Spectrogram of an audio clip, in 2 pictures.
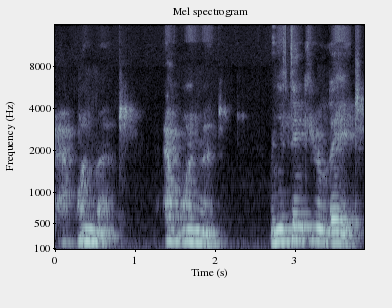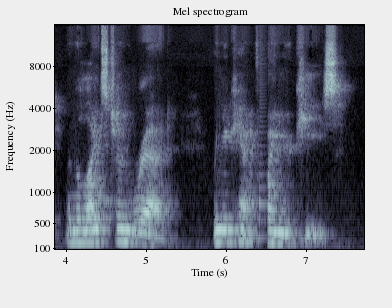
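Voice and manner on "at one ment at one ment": private, repeated whisper. Showing listeners how to quietly affirm a word: whispering. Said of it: "Whisper it".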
